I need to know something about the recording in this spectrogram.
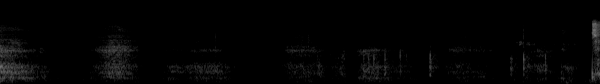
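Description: Quiet breaths, roughly once a second, while diced green tomatoes are scooped by hand into a measuring cup. A few small clicks come near the end.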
